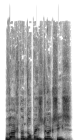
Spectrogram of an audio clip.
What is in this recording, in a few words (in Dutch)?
Speech Pilots Fighter, Languages NL; World Of Warships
